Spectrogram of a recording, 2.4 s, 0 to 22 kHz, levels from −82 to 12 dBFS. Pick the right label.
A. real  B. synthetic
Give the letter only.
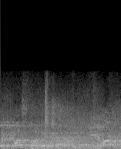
A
